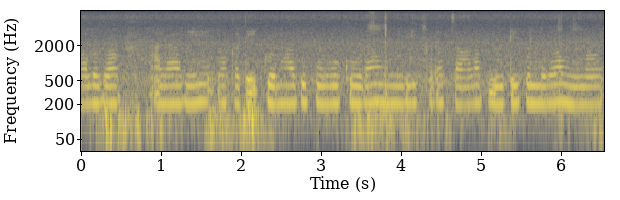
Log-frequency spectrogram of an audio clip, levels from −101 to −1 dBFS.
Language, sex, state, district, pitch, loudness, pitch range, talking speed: Telugu, female, Andhra Pradesh, Sri Satya Sai, 205 Hz, -19 LUFS, 200-210 Hz, 100 wpm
